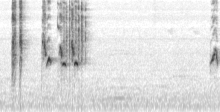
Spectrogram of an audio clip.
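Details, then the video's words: Greater green leafbird in full, energetic song used as a lure for untrained birds: harsh buzzy bursts, then sharp whistled notes sliding down, a long pause, and another rising buzzy note. "SUARA BURUNG CUCAK IJO MASTER GACOR FULL SUARA PANJANG .COCOK PANCINGAN BURUNG BAHAN"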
